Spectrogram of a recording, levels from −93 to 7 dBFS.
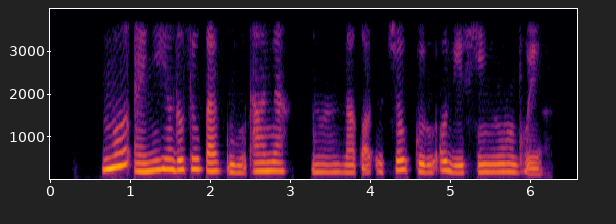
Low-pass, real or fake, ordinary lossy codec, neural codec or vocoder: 3.6 kHz; fake; none; codec, 16 kHz, 0.5 kbps, FunCodec, trained on Chinese and English, 25 frames a second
